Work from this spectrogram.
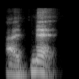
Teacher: So the stress is at the end of the word in the second syllable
